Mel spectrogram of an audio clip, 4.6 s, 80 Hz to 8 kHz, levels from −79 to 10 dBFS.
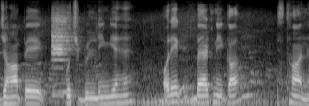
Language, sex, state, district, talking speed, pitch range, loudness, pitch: Hindi, male, Madhya Pradesh, Katni, 140 wpm, 135-155 Hz, -15 LUFS, 145 Hz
